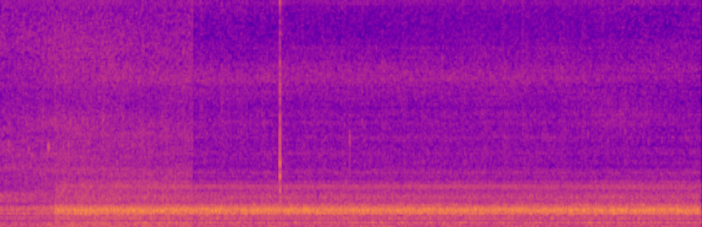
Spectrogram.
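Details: Chinese diesel air heater running normally at full heat, roasting hot, after restart following four to five months unused; steady, even roar with constant fan hum, no surging or popping.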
